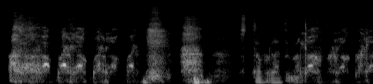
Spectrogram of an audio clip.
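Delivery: breathy sick whisper; whispered prayer. Real, not acted. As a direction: murmur the takbir weakly.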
